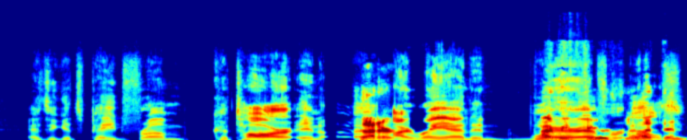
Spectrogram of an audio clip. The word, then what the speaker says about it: Qatar: They decided they wanted to be called Qatar. I don't care. I'm still calling you cutter.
